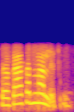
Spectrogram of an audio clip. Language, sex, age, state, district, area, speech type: Maithili, male, 30-45, Bihar, Araria, rural, conversation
